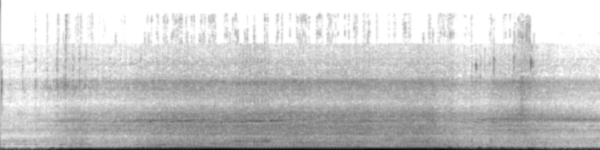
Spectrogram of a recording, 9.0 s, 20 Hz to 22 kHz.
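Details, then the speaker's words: Used GMC 2500 HD V8 after retightening exhaust manifold bolts: deep rumble through a rev with no ticking under throttle, previously loud and rising with throttle; only a very slight tick remains at idle. "still has a very slight tick at idle. But when you get into it, when you get into it, it was very noticeable."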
